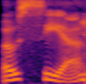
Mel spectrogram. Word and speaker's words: Osea: It's spelled just Osea, yeah. So Osea.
